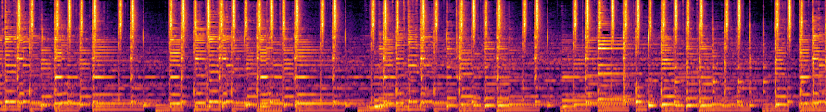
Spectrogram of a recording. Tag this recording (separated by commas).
Guitar, Music, Flamenco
